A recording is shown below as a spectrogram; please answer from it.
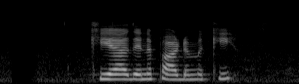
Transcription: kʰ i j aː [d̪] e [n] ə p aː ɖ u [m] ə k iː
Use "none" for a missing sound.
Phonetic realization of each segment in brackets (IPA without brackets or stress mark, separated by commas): d̪, n, m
